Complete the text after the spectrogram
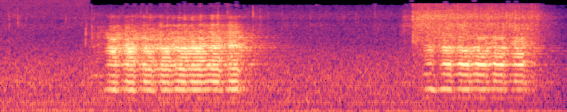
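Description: animal, goat bleating

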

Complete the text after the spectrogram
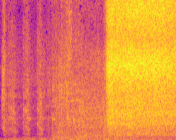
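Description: machine, lawnmower engine starting

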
